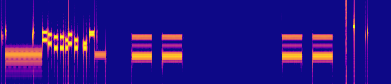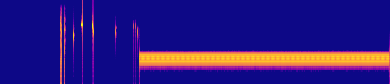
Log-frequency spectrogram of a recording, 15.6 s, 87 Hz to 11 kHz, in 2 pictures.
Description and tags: I had another listen to the outpulse sequence at the end of Pink Floyd's "YOUNG LUST" So, using the phone tones I created previously - plus a few more - I recreated most of the last sound effect sequence heard at the end of the song. All original effects created on SoundForge8 - arranged in a similar way as on the album."this is the United States calling... are we reaching?... He keeps hanging up"
tones, soundeffect, electronic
